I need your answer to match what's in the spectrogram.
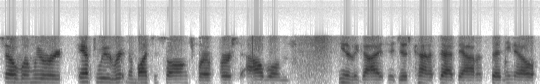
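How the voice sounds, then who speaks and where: A man in a band, talking casually over the phone from a tour RV, relaxed and rambling with lots of fillers. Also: a little high, brisk. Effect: heard over a phone line. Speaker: touring rock band member interviewed as guest. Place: tour RV on the road. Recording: tinny phone line.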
